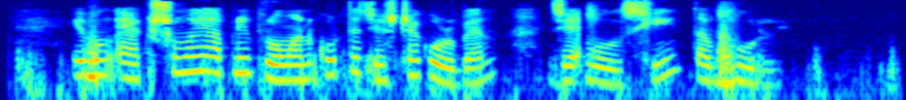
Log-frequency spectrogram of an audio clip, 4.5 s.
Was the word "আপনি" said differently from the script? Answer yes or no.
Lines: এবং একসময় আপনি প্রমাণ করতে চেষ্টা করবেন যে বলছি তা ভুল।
no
